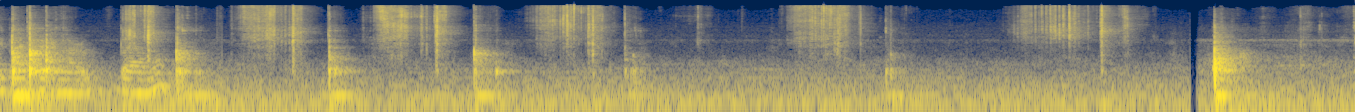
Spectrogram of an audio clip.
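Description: Bamboo shoots chopped into large pieces for pickle, sharp irregular cutting and crunching strokes, close and crisp, separated by short quiet gaps.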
